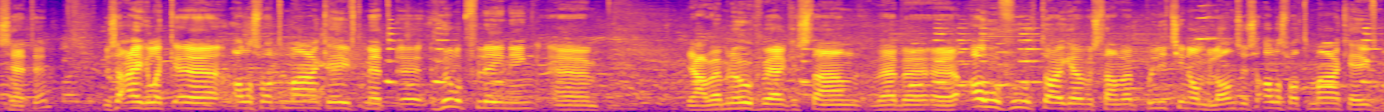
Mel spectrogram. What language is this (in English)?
Dutch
